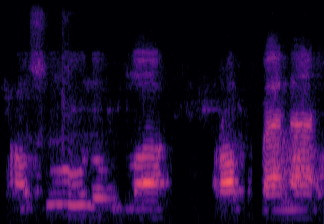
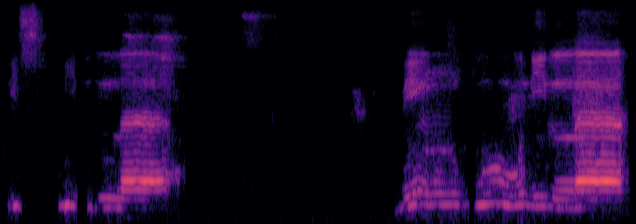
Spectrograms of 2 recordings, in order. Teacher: lam jalalah, ya, ini juga dibaca tebal apabila didahului dengan huruf yang berharokat fathah dan dhammah.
